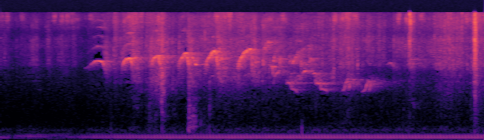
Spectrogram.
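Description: A bird singing a quick series of repeated slurred whistles, about three a second, starting about a second in and dropping to a lower-pitched run halfway through, over a steady low hum.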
